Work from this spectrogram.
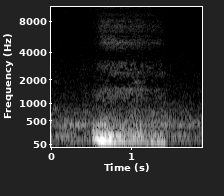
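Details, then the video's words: Sleeping Galgo named Carlotta gives a short, rough, low snore that fades over about a second, followed by quiet breathing. "Carlotta schnarcht"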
